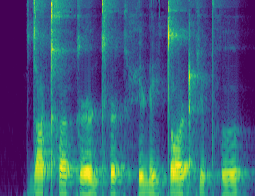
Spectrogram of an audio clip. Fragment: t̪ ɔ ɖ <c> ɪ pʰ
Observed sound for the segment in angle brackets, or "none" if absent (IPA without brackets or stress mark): k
